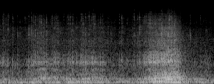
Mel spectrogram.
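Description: A drag race car's engine running at low revs, swelling and rising in pitch briefly near the end.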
